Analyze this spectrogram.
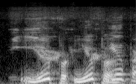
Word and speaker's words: Yooper: Yeah, they pronounce it Yooper.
